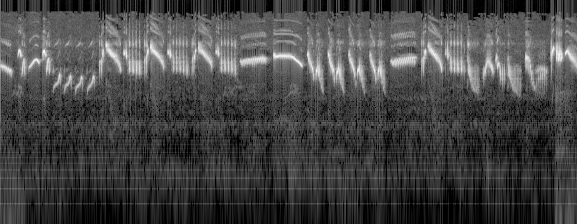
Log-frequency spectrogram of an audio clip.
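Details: In Poland in early spring, a Eurasian Skylark sings over fields and meadows to defend its territory: an unbroken, fast stream of high chirps, trills and slurred whistles that changes constantly without pause.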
